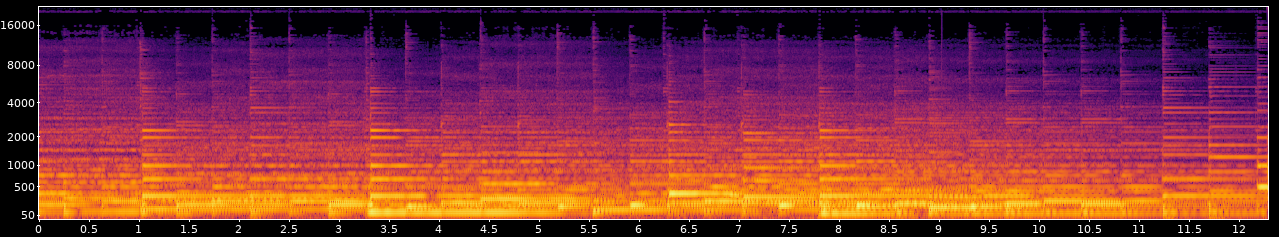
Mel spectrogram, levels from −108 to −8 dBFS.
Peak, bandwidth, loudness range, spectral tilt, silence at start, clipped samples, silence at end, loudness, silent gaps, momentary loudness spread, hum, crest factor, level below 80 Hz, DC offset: -4 dBFS; 11 kHz; 3 LU; -9 dB/octave; 0 s; under 0.1%; 0 s; -22 LUFS; none; 8 LU; none; 18 dB; -40 dBFS; under 0.1%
